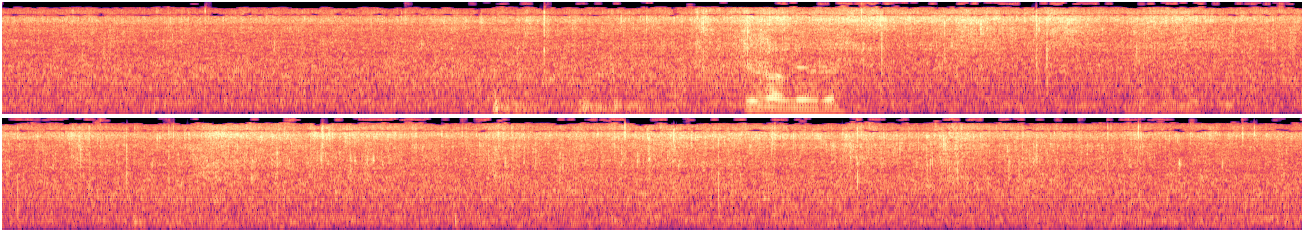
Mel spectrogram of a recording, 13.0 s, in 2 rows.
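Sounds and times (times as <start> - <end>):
food sizzling in hot oil: 2.1 - 13.0.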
